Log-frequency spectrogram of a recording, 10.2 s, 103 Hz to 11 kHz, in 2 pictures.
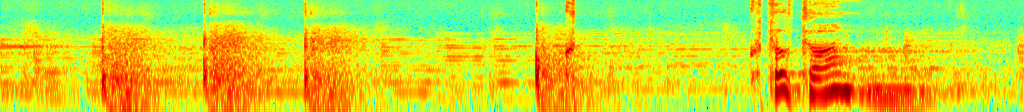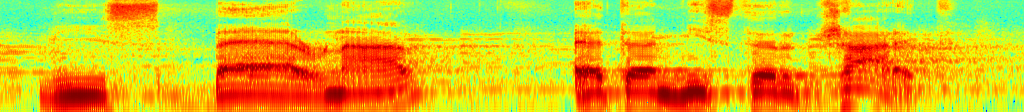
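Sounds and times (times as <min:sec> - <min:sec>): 
hiss: 0:00.0 - 0:10.2
knocking on the door of a train sleeping compartment at night: 0:00.5 - 0:01.9, 0:02.7 - 0:03.0
speech: 0:03.9 - 0:04.7, 0:05.3 - 0:07.3, 0:08.0 - 0:09.9.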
